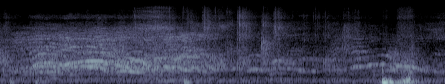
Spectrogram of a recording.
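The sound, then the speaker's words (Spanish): A church audience applauds during a sermon in a dense, steady wash of clapping mixed with raised voices, fading slightly toward the end, where a couple of dull low thumps stand out. “Si ese aplauso es para mí está bueno, pero si es para Dios tiene artritis.”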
